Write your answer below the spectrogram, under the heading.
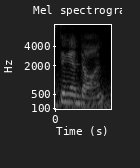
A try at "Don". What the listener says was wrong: It's pronounced Dawn. Even though it looks like Dan.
